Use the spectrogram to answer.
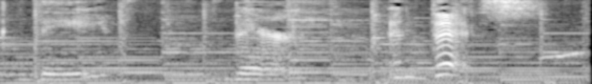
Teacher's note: In English, TH also makes a buzz sound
